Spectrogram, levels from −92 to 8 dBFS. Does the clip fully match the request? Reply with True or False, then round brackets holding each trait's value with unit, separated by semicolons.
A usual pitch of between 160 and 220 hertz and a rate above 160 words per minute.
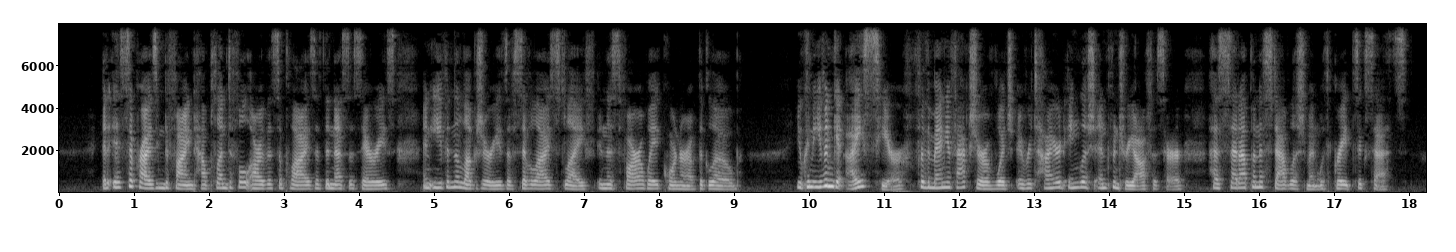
True (185 Hz; 170 wpm)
